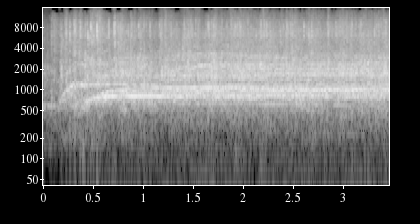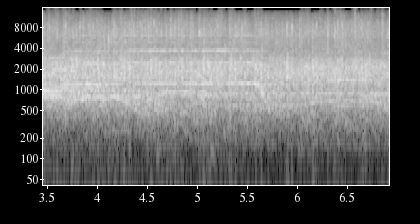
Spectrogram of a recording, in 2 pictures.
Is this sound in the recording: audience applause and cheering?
yes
